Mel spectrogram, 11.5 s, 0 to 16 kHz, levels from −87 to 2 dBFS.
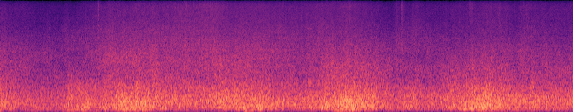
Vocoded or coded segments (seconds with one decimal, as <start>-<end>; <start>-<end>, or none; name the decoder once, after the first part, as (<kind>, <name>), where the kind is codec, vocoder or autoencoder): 0.0-2.2 (autoencoder, DAC-VAE); 4.3-11.5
